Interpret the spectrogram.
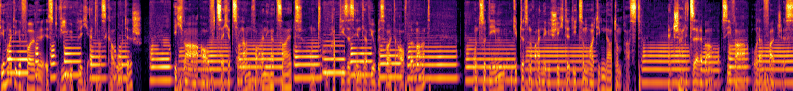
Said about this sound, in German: Das Intro, was ihr hört, ist mir von einem Hörer zugespielt worden. Er hat es für mich auf einem Tenorhorn eingespielt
